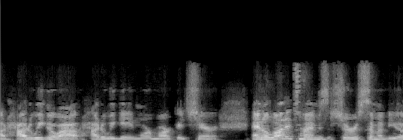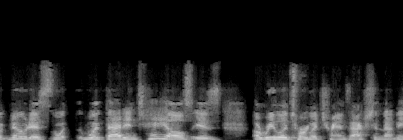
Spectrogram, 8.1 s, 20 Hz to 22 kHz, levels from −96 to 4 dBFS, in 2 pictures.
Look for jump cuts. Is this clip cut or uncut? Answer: cut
